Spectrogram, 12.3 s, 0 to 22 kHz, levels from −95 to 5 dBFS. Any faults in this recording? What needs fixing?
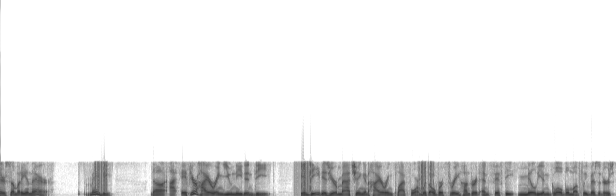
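Converter idle tones run through the whole clip: a whistle at around 5 kHz sits about 24 dB below the speech and is most audible in the pauses, with a grainy texture under quieter passages. An undithered delta-sigma converter falls into a repeating bit pattern when its input is small, and that pattern comes out as a fixed tone set by the input's DC offset. Adding dither at the converter and removing DC offset before it breaks up these limit cycles.

Bit errors on a digital phone line cause four bursts of crackle: 1.88 to 2.14 s, 5.84 to 6.22 s (just before "is your matching and"), 8.35 to 8.66 s (just after "your matching and hiring"), and 11.56 to 11.64 s. On the G.711 A-law link each flipped bit corrupts a single sample. Flips on the sign or upper bits produce sharp ticks. The error density is around one percent in the first burst and 1.5 percent in the second, and lower in the last two, so the speech underneath stays intact. 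A cleaner transmission path, with error detection and concealment on the line, prevents this.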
